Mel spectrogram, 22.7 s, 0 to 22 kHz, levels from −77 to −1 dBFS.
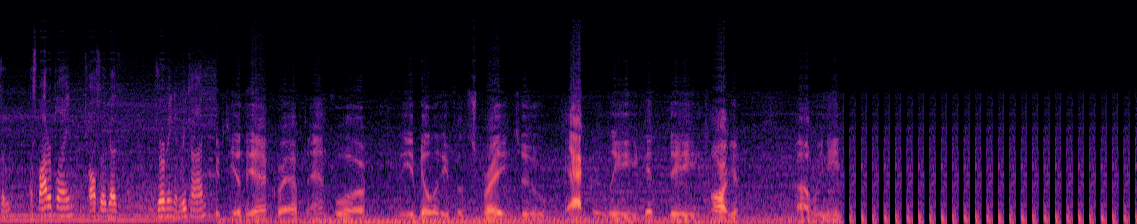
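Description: At 16.87 s the audio falls into a stutter with silent gaps that lasts to the end: a 121 ms fragment repeats 25 times, each followed by about 107 ms of dead digital silence, giving a steady 228 ms cycle. This is likely a stalled player or stream replaying its last buffer on each retry. Unlike a plain dropout, the same burst keeps returning, and the even rhythm and true silence set it apart from a seamless loop.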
